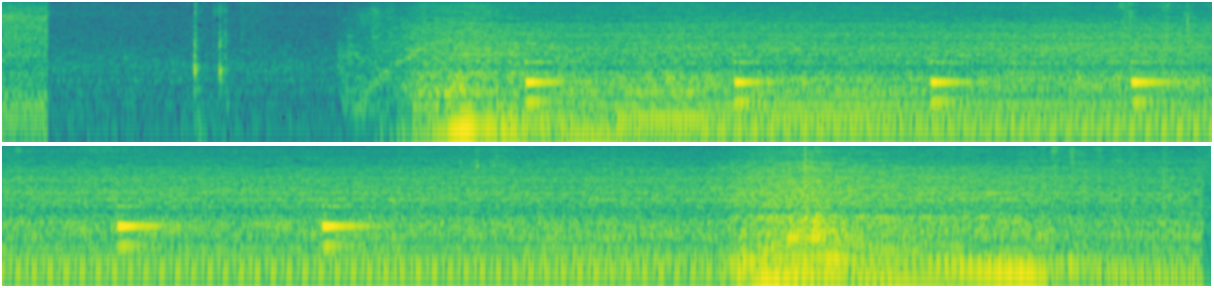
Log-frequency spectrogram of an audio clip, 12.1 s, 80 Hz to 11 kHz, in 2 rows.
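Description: Mercedes-Benz C63 AMG plug-in hybrid driven in comfort mode, with a quiet interior drone that rises sharply as the engine starts and pulls away, then a steady hum of harmonic engine tones and a brief surge in revs near the end.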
